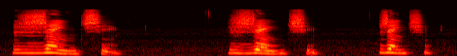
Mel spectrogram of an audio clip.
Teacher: They sound, it's similar to the sound sh, the sh sound, but but voiced. So it's not sh, it's zh, like in the word pleasure, right? Measure. It's the same sound. · So the stress is at the beginning, the second to last syllable, right? And then the TE could be gente, but I say gente.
